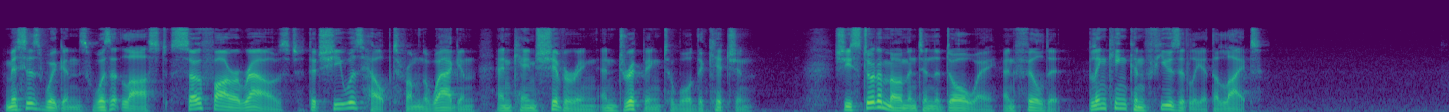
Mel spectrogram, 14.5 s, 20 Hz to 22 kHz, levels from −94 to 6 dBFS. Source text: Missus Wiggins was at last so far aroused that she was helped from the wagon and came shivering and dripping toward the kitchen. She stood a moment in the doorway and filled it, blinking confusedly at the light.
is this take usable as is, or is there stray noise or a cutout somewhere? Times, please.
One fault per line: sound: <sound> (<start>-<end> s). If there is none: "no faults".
no faults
